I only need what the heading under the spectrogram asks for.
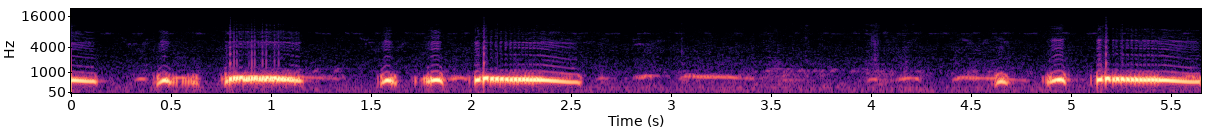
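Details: Spotted dove singing in the 'thúc gù' cooing style, a full song: short hollow coo notes followed by long, drawn-out coos that slide downward, in phrases with brief pauses between them.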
